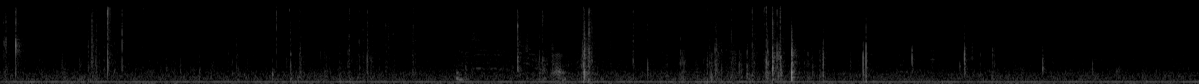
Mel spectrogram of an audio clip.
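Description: Toy track packaging being opened by hand: faint crinkling and tearing with scattered small clicks and rustles, over a steady low hum.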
